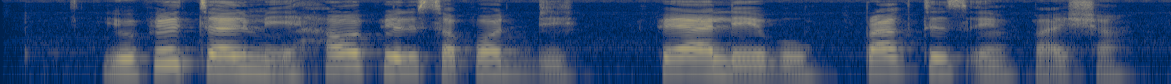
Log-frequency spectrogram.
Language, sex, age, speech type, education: Nigerian Pidgin, female, 46-60, read, secondary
